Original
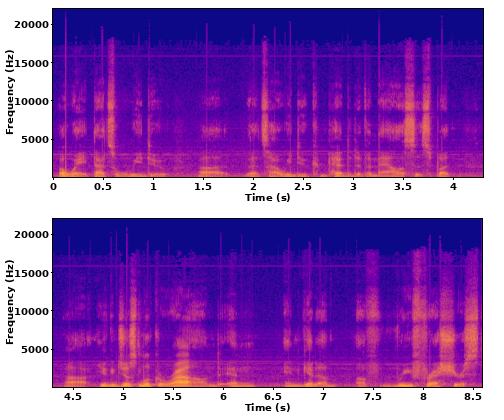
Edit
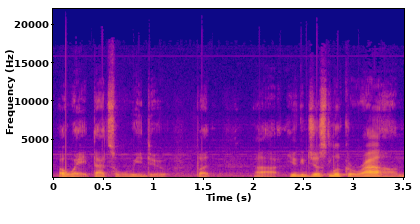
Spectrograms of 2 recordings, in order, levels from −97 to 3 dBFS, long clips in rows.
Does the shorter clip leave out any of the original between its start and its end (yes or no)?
yes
